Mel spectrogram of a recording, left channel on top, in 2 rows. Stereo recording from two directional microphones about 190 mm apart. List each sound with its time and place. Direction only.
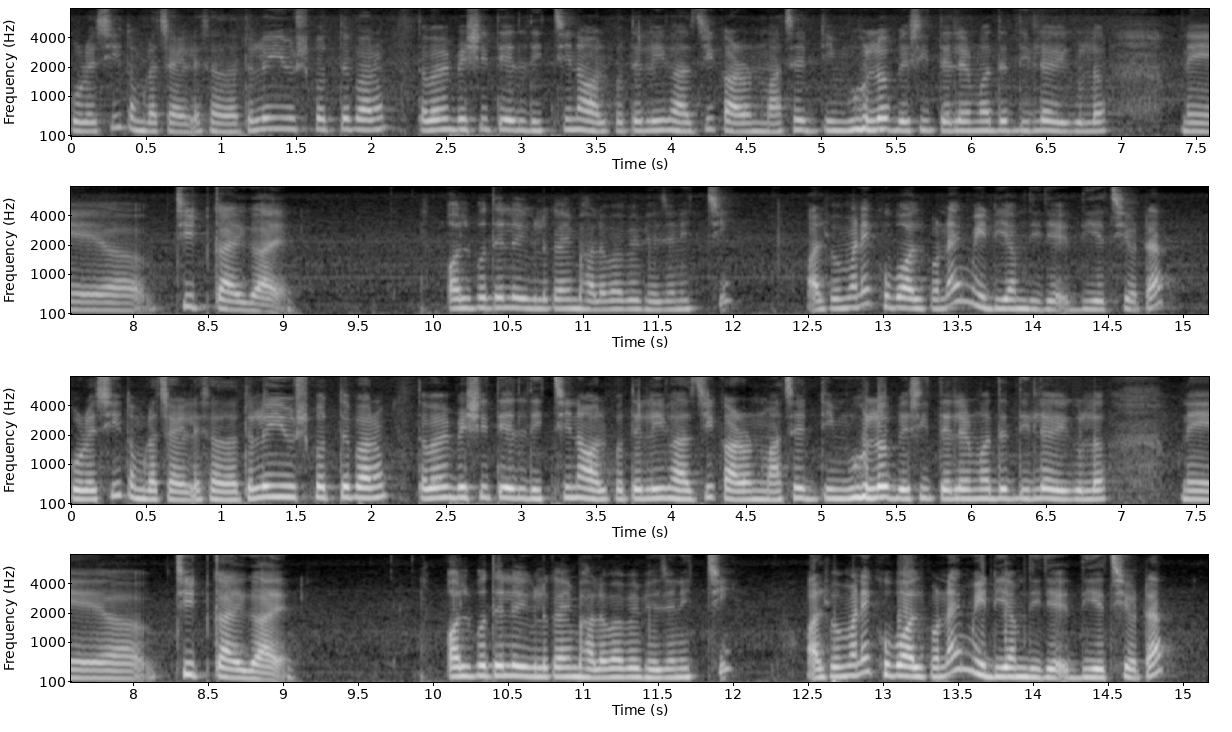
0.0 s a woman's voice: 30° right (ahead or behind)
10.1 s a woman's voice: 25° right (ahead or behind)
